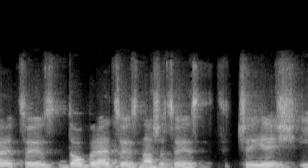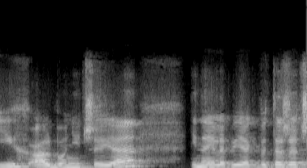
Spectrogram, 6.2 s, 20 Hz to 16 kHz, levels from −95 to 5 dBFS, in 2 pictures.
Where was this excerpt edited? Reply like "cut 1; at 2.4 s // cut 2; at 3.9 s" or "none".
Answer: cut 1; at 1.1 s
